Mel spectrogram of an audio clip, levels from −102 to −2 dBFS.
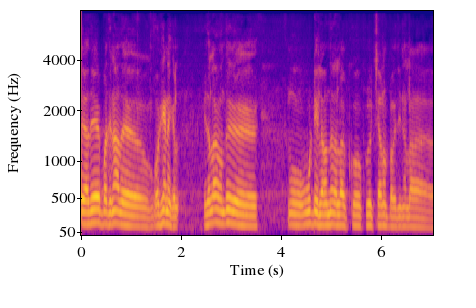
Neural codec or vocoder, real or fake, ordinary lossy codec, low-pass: codec, 16 kHz, 4 kbps, X-Codec, WavLM features, trained on Multilingual LibriSpeech; fake; none; none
